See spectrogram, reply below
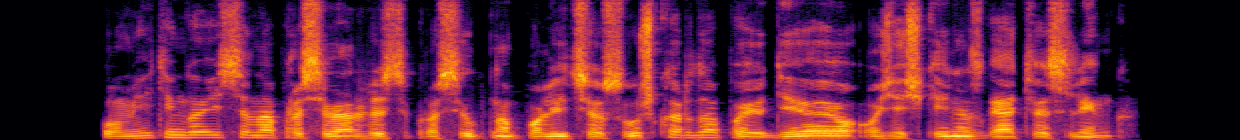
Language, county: Lithuanian, Kaunas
